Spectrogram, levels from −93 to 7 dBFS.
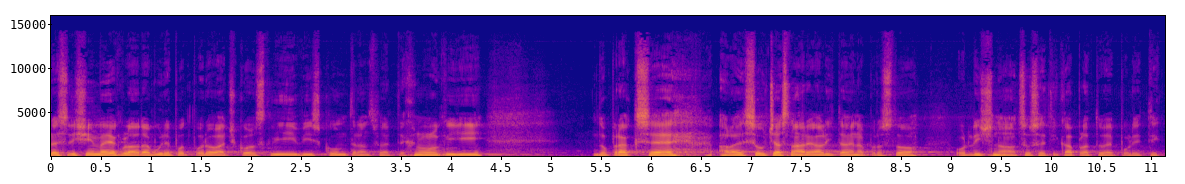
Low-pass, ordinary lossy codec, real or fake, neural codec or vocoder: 14.4 kHz; MP3, 96 kbps; real; none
